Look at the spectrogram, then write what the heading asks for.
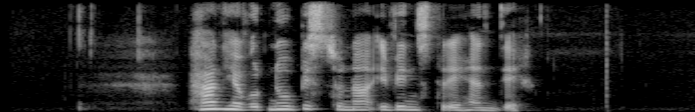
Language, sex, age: Icelandic, female, 50-59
